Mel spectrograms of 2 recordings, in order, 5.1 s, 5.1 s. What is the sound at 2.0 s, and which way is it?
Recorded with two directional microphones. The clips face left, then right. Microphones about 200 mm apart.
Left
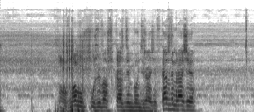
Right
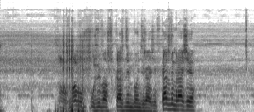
Speech, 25° right (ahead or behind).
